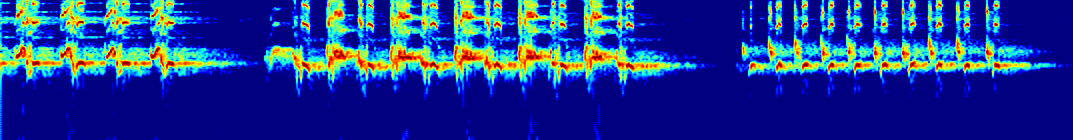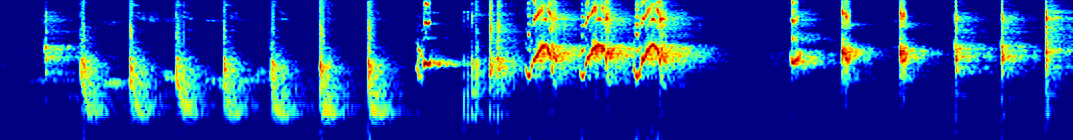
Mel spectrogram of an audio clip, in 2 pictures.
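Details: Javan pied starling singing vigorously with a full repertoire of fill-in phrases, said to provoke other birds: loud, harsh chattering bursts of rapid repeated notes, separated by short pauses, growing buzzier and more grating toward the end.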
